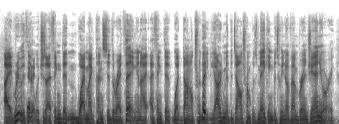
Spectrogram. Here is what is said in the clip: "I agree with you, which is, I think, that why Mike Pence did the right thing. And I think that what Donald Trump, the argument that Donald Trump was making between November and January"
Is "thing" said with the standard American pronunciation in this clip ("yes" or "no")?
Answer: yes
